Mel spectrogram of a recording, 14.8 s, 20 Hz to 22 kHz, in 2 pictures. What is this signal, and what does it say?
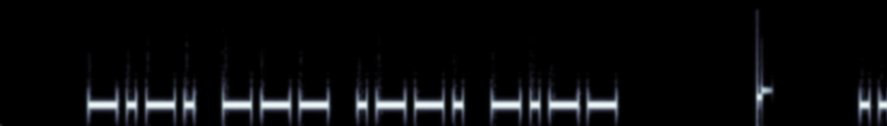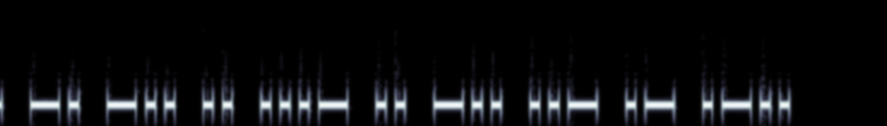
Morse code, heard as a keyed tone, about 15 wpm, 700 Hz. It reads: COPY INDIVIDUAL
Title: Sentences from Top 1400 Words - New Word Drill Alt - 15wpm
